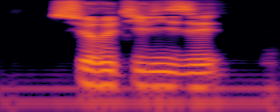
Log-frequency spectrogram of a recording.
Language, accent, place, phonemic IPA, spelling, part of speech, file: French, France, Lyon, /sy.ʁy.ti.li.ze/, surutiliser, verb, LL-Q150 (fra)-surutiliser.wav
- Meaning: to overuse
